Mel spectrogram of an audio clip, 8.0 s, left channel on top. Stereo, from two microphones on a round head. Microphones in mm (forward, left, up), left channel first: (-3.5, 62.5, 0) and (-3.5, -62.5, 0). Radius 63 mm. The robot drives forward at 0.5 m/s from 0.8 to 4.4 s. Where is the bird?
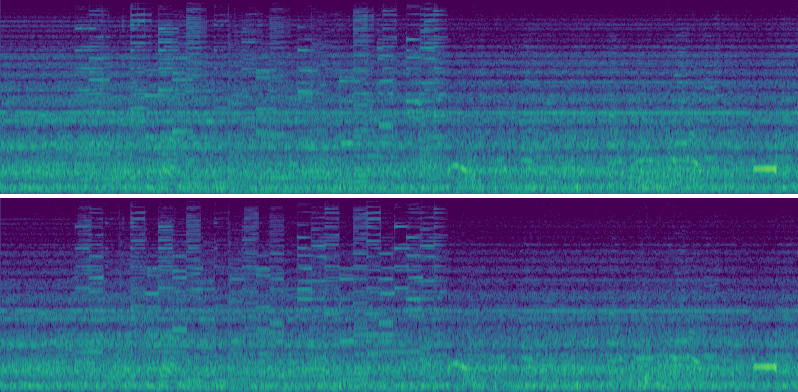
I don't hear a bird.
